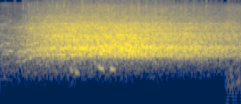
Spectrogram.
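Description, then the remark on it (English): A large convention crowd cheers and applauds in a loud, steady roar of voices and clapping that swells slightly and holds for about three seconds, with no single speaker standing out. “So the crowd's loving this.”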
